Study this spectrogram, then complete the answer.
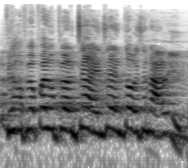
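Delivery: high, loud, half-laughing mock panic; retold frantic pleading. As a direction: replay the desperate begging, laughing at it. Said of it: "我就传讯跟我说". (笑着重演慌张哀求)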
